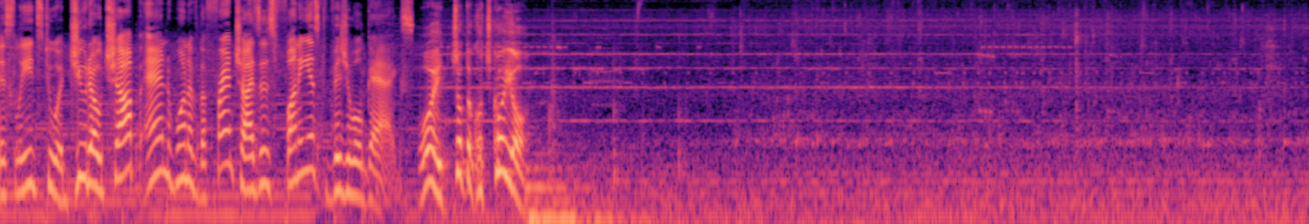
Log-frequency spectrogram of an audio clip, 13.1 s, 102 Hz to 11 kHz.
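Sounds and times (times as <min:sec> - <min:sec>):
faint held music notes: 0:04.4 - 0:08.2
man urinating into water: 0:07.2 - 0:13.0.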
